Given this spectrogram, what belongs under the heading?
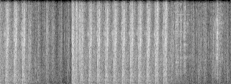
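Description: A thirty-round gun in a Roblox shooter game fires in two rapid automatic bursts, a short one then a longer sustained string of sharp, loud, close shots with a brief pause between.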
